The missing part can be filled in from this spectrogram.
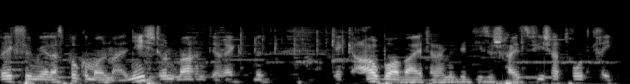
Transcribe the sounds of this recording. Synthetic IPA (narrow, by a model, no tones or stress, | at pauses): vɛksl̩ənviːɐɾaspʰoːkəmɔnmaːlnɪçtʊntmaχn̩diʁɛktmɪtɡ̥ɛkʰaɐboːɐvaɪtɐdamɪtviːɐdiːzəʃaɪsfiːʃɐtʰoːtkʁ̥iːɡŋ̩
